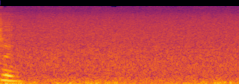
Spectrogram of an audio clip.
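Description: Wind on the microphone: a steady low rumble under a soft hiss, following the last syllable of a spoken word at the very start.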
